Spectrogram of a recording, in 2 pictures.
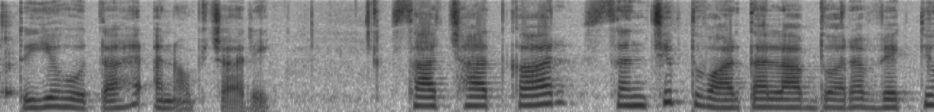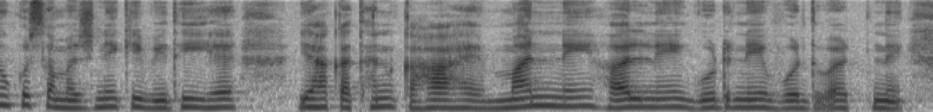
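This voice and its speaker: A woman's voice: on the low side, warm tone. A woman teacher, going through exam questions and reading out each answer option, often checking in with the class. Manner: reads multiple-choice options aloud, checks in with "ठीक है". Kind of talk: exam question review lesson.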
